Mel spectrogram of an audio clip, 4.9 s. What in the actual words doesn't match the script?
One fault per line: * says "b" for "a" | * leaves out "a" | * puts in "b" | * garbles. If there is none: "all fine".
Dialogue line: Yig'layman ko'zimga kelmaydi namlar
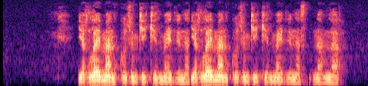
* puts in "yig'layman ko'zimga kelmaydi"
